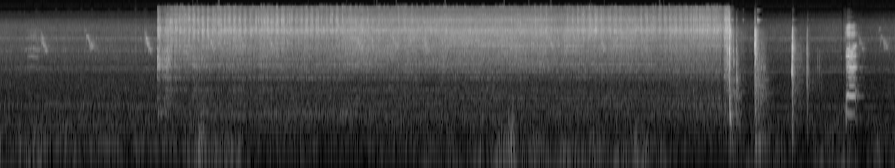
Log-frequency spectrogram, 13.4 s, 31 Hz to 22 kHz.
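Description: A diamond lapping wheel grinds glass with a steady broadband hiss from about 2 to 11 seconds, then a few sharp knocks and brief bursts follow near the end.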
